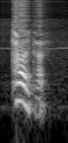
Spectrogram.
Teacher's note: the tones are falling neutral the weak short neutral tone has a low pitch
